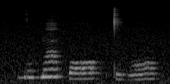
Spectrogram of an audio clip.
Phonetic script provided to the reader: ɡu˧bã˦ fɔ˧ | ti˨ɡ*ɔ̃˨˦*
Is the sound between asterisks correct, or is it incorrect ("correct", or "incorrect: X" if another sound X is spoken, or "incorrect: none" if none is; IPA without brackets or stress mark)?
correct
